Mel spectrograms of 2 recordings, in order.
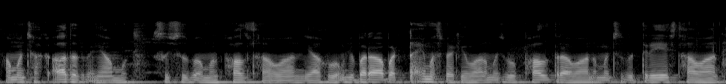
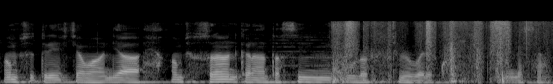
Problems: constant background noise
